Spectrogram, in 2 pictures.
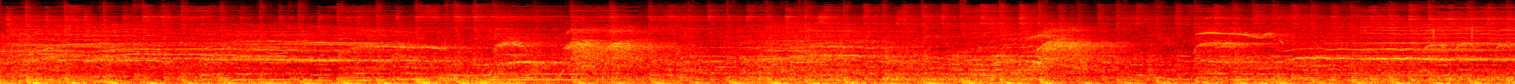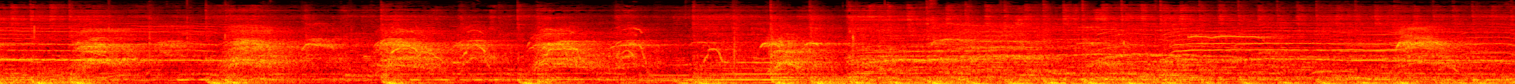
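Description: Upbeat routine music with a steady beat playing over a sports hall's sound system, with spectators, many of them children, shouting and cheering over it throughout. The bass beat drops out for a few seconds past the middle, then comes back.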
